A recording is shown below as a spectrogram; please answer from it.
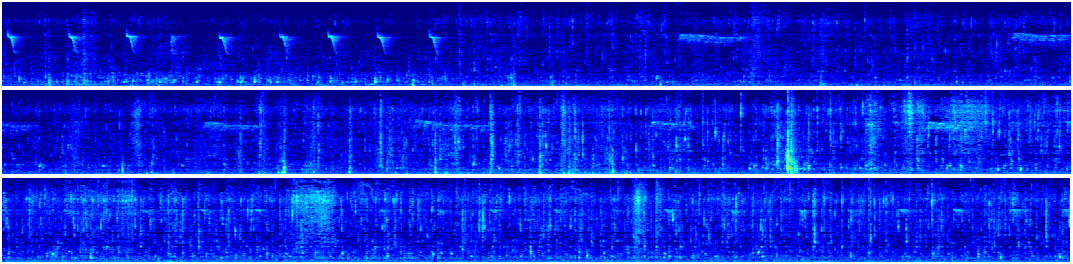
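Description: Shallow rocky stream trickling, getting louder about halfway through, with water moving around hands in the pool. A run of quick high chirps in the first few seconds, a few more high calls after, and one sharp knock a little past halfway.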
